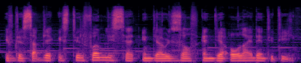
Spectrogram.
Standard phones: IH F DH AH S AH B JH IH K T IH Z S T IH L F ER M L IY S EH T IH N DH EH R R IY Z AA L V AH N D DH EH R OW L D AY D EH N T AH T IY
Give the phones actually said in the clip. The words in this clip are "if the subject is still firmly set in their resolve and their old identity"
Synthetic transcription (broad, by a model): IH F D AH S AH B JH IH K T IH S T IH L F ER M L IY S EH T IH N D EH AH R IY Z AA L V AH N D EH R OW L AY D EH N T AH T IY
